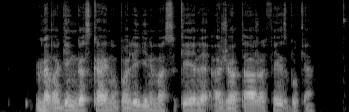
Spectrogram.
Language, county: Lithuanian, Kaunas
